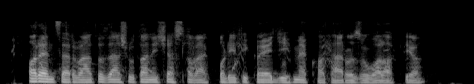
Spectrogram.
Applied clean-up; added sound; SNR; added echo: neural mask model Resemble Enhance denoiser.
